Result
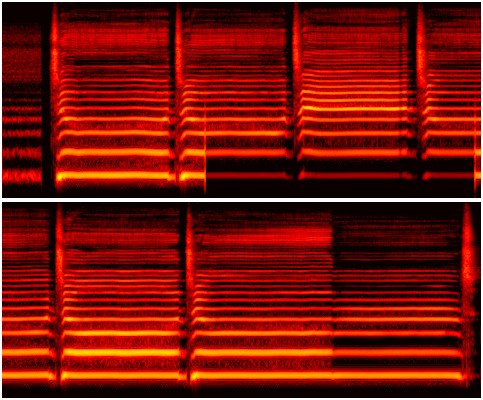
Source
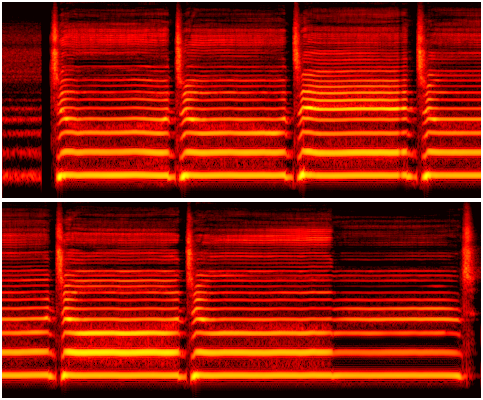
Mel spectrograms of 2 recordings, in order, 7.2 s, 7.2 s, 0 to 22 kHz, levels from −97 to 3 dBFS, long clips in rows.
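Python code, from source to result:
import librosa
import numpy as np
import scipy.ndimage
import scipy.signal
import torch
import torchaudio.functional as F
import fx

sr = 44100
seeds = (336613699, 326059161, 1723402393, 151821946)

y = fx.highpass(x, sr, hz=1400.0, slope=24, at=(1.52, 3.55))
y = y * 10.0 ** (-4.0 / 20.0)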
